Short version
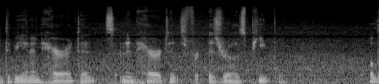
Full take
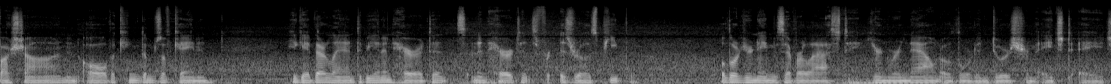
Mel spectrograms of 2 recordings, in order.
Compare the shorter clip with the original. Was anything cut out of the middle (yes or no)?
no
